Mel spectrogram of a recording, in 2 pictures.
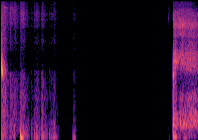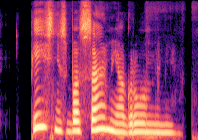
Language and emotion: Russian, sad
